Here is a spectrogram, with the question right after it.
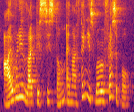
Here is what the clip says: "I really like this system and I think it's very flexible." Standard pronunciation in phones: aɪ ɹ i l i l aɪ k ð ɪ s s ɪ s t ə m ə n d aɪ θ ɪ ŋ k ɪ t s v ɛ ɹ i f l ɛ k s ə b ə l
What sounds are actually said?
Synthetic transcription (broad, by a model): aɪ ɹ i l i l aɪ k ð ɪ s s ɪ s t ə m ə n aɪ θ ɪ ŋ k ɪ t s w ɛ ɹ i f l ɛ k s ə b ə l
